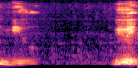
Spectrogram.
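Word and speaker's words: μ: 점도 뮤, 요거 마이크로가 아니고 뮤라고 읽어요. 뮤예요, 뮤. 자, 요런 문제들이죠.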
